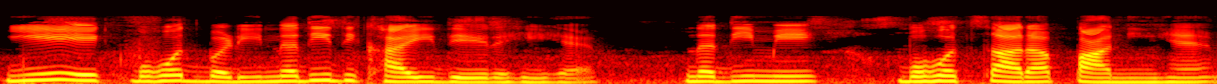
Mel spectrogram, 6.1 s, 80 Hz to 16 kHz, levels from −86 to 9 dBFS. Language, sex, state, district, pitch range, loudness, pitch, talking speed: Hindi, male, Punjab, Pathankot, 185-220 Hz, -16 LUFS, 205 Hz, 145 wpm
